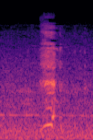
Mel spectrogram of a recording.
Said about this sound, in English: Because I sneeze so loud.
